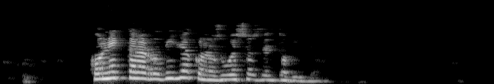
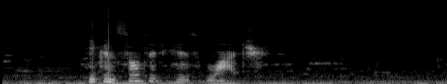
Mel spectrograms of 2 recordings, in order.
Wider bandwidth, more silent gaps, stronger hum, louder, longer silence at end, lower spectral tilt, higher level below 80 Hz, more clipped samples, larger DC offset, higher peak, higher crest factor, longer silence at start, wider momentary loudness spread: second, 7.2 kHz vs 10 kHz; neither; neither; first, -16 LUFS vs -32 LUFS; first, 1.75 s vs 0 s; second, -6 dB/octave vs -8 dB/octave; second, -68 dBFS vs -44 dBFS; neither; neither; first, -2 dBFS vs -12 dBFS; second, 16 dB vs 22 dB; first, 0.9 s vs 0.05 s; second, 15 LU vs 23 LU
